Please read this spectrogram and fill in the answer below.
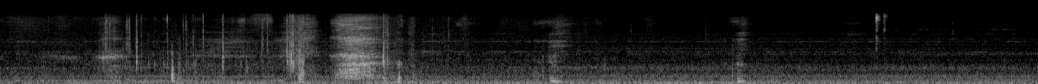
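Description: Steady low hum inside a car cabin, with a few small clicks and knocks from handling the phone. About three seconds in there is one short noisy rush.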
